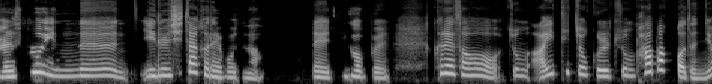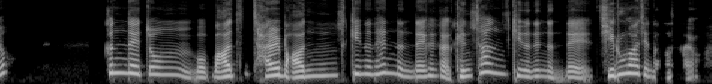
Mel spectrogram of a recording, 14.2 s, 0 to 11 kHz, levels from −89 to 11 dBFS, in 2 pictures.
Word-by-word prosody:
갈 190 +1 +5
수 340 +8 +4
있는 225 -3 0
일을 225 +2 +1
시작을 315 - +3
해 190 - +1
보자." 170 -4 -6 0.5
네. 180 -3 0
직업을. 190 -6 -3 0.4
그래서 245 - +2
좀 230 -2 -6
IT 290 +6 -1
쪽을 245 -8 +1
좀 230 -2 -5
파봤거든요. 310 - +3 1.0
근데 320 -2 +3
좀 260 -9 -4
뭐 180 -2 -2
맞 200 +4 +5 0.2
잘 235 +2 +4
많기는 225 - -1
했는데 245 -11 -2
그러니까 220 -3 -2
괜찮기는 240 - -1
했는데. 185 -4 -4
지루하진 275 +2 +2
않았어요. 190 +4 -12
225 Hz, 255 characters per minute, -22 LUFS, 195-280 Hz, 1.0 s, 갈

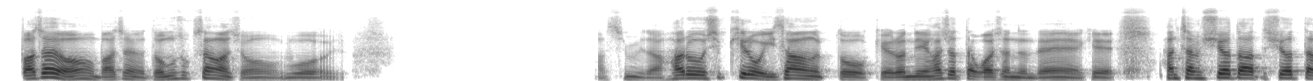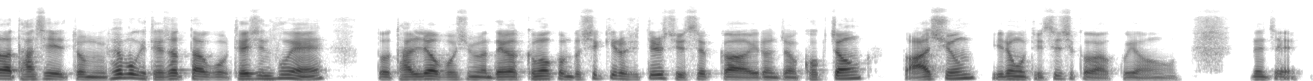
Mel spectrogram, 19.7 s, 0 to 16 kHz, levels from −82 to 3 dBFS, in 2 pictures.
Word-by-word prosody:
맞아요. 135 -4 +6
맞아요. 105 -1 -3
너무 110 +6 -2
속상하죠. 140 - 0 0.3
뭐 90 -1 -6 2.0
맞습니다. 90 -6 -9
하루 145 - +3
10 165 +6 -9
킬로 155 -8 +4
이상 120 +1 +3
또 105 -1 +1
이렇게 - - -2
러닝 110 +3 +2
하셨다고 130 -6 +1
하셨는데 95 -3 -1
이렇게 95 -2 -4 0.3
한참 150 +1 +2
쉬었다 160 +1 +5
쉬었다가 155 -5 +3
다시 110 +1 -2
좀 100 -3 -3
회복이 170 -4 +2
되셨다고 105 -2 -1
되신 120 +2 0
후에 130 -4 0 0.4
또 105 - -2
달려 110 +4 +3
보시면 100 0 -4
'내가 105 +1 +1
그만큼 120 0 0
또 110 - -7
10 - - -9
킬로씩 120 -8 -5
뛸 150 +1 0
수 155 - -8
있을까?' 105 -4 0
이런 95 0 -3
좀 95 0 -4
걱정 135 +9 +1 0.3
또 - - -6
아쉬움 140 +4 +1
이런 115 +1 0
것도 105 -4 -5
있으실 - - -11
것 - - -4
같고요. 90 -4 -7 0.5
근데 110 - -3
이제 105 - -8
110 Hz, 325 characters per minute, -23 LUFS, 100-135 Hz, 2.0 s, 맞아요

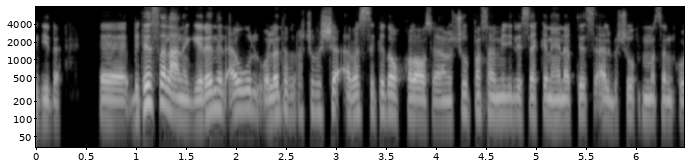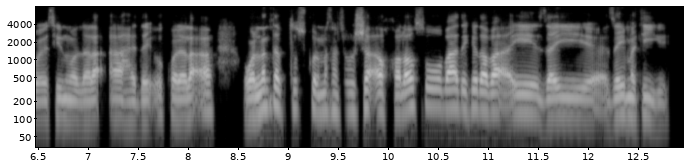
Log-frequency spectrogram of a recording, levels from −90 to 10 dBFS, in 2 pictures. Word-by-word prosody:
جديدة، 105 -1 -7 0.4
آآ 105 -1 +1
بتسأل 190 +2 +5
عن 115 -2 +4
الجيران 110 +8 +1
الأول 150 0 -1
والّا 120 - 0
أنت 135 - -4
بتروح 125 -2 -12
تشوف 135 0 -9
الشقة 130 - 0
بس 130 +1 +2
كده 135 0 -1
وخلاص؟ 115 -3 0
يعني 100 0 -4
بتشوف 130 +6 -6
مثلًا 125 -2 -2
مين 115 0 -4
اللي 115 -1 -6
ساكن 120 +1 -1
هنا، 110 0 -1
بتسأل 120 -2 -2
بتشوف 110 +3 -8
مثلًا 110 -1 -5
كويسين 100 +2 -4
والّا 100 -1 -2
لأ، 110 -1 0
هيضايقوك 105 +1 -5
والّا 110 0 +3
لأ، - - +2 0.3
والّا 115 +6 +4
أنت 155 +2 0
بتسكن 150 -2 -2
مثلًا 140 +1 -6
تشوف 135 +2 -11
الشقة 140 +2 +3
وخلاص 155 +5 +2
وبعد 155 -2 +3
كده 145 -1 +3
بقى 140 0 +4
إيه 130 -1 0
زي 115 0 -1 0.2
زي 115 +2 0
ما 115 -2 -1
تيجي؟ 100 -5 -5
120 Hz, 210 wpm, -24 LUFS, 110-140 Hz, 0.4 s, بتسأل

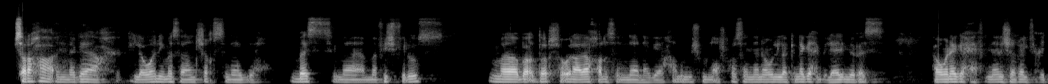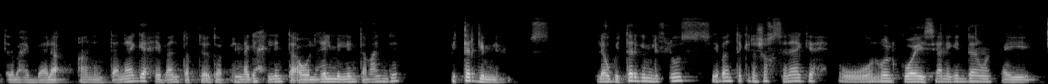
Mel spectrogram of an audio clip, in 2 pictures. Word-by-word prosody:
بصراحة - - +6
النجاح 115 -1 -1 0.2
لو 115 +1 +3
أنا 125 0 0
مثلًا 115 -3 -1
شخص 110 - -6
ناجح 110 0 -6 0.2
بس 125 -1 +1
ما 110 -1 -2
ما 110 0 -4
فيش 125 +4 -4
فلوس، 135 +4 -5 0.4
ما 120 -4 +7
باقدرش 120 +1 +2
أقول - - +4
عليها 115 +1 +7
خالص 115 -1 -3
إنها 110 0 -2
نجاح، 105 0 -7
أنا - - -5
مش 115 0 -8
من 115 - -5
الأشخاص 110 +2 -7
إن 115 - -3
أنا 115 0 0
أقول 115 0 +1
لَك 115 +1 -1
ناجح 120 0 +1
بالعلم 110 0 0
بس، 110 +2 -7 0.5
أو 115 0 +7
ناجح 125 -2 +2
في 105 - -18
إن 115 - -4
أنا 115 0 0
شغال 115 0 -2
في 110 - -16
حتة 110 -1 -10
أنا 115 - -3
باحبها 105 -1 -4
لأ، 110 0 -1
أن 115 -2 -4
أنتَ 105 0 -5
ناجح 140 +5 +1
يبقى 110 +1 0
أنتَ 120 - -3
بتقدر 115 - -1
النجاح 120 +4 0
اللي 125 +2 +1
أنتَ 130 - -5
أو 110 +1 +4
العلم 125 +3 +3
اللي 120 +1 +3
أنتَ 125 -2 -3
معاك 120 +3 -3
ده 150 +5 -3 0.5
بيتترجم 140 -9 +3
لفلوس، 110 0 -15 0.4
لو - - +4
بيتترجم 160 -3 +3
لفلوس 175 +6 -3
يبقى - - +2
أنتَ 165 - -3
كده 150 -3 -5
شخص 145 -1 -5
ناجح، 150 +2 -2
ونقول 65 - 0
كويس 130 -1 +4
يعني 130 -2 -1
جدًا 135 +2 0
ونحَييك، 115 -4 -2
115 Hz, 205 wpm, -23 LUFS, 110-130 Hz, 0.5 s, ما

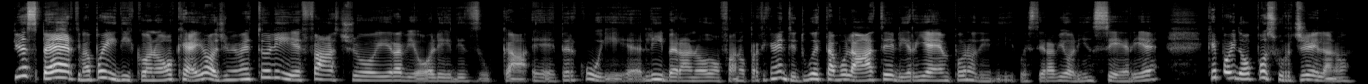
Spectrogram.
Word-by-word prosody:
Più 370 - +2
esperti, 305 -8 +9
ma 210 0 -2
poi 300 -1 +1
dicono: 195 -1 -3
"Okay 230 0 +2
oggi 210 -6 +1
mi 210 - -5
metto 240 +7 -1
lì 300 -9 -1
e 205 - 0
faccio 210 -3 -3
i 185 0 -7
ravioli 165 -3 -5
di 160 -1 -13
zucca," 90 - -7
ehm, 165 -2 -13
per 195 +4 -10
cui, 190 - -7
ehm, - - -10
liberano 170 -6 -3
fanno 165 +1 -9
praticamente 205 - -4
2 235 +7 -1
tavolate, 220 -1 +1
li 180 -3 -8
riempiono 185 +2 -1
di 150 -4 -16
di 195 -1 -20
questi 155 +1 -8
ravioli 160 -2 -7
in 175 - -12
serie 170 - -1 0.4
che 320 +1 -4
poi 290 -2 +2
dopo 255 +4 0
surgelano. 200 - -2
200 Hz, 160 wpm, -22 LUFS, 170-235 Hz, 0.4 s, esperti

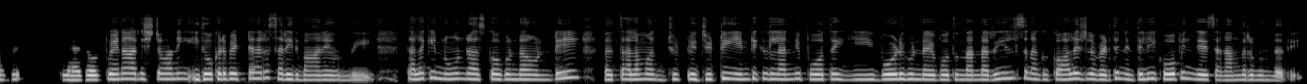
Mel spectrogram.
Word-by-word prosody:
Okay. 220 +2 -4 0.5
లేవలేగాపోయిన 215 +4 +3
అరిష్టమని. 250 +1 -2 0.2
ఇదొకటి 245 +1 +4
బెట్టారు, 275 +3 0
సరే 245 -1 +1
ఇది 225 - -3
బానే 215 0 -2
ఉంది. 110 - -5 0.5
తలకి 260 +5 0
నూనె 255 +1 -1
రాసుకోకుండా 235 -1 +1
ఉంటే, 220 +6 -2 0.4
ఆహ్, 220 - 0
తల 230 -1 +1
మొ 240 - 0 0.2
జుట్టు 240 0 +1
జుట్టు 240 +3 +1
ఏంటికలన్నీ 245 0 -2
పోతాయి. 235 -2 0 0.2
బోడిగుండు 240 -1 +5
అయిపోతుంది. 220 0 0
అన్న 220 0 0
రీల్స్ 275 +3 -2
నాకు 230 -2 -5
కాలేజ్‌లో 245 +1 +1
బెడితే 225 +5 0
నేను 230 0 -5
తెలియక 255 0 0
ఓపెన్ 265 -1 -3
జేశాను 215 -2 +1
అందరి 220 0 -2
ముందది. 210 - -5
240 Hz, 150 wpm, -21 LUFS, 225-250 Hz, 0.5 s, బోడిగుండు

